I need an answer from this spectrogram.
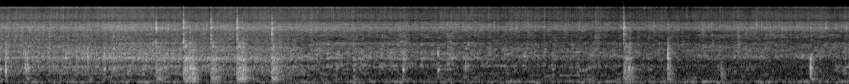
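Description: Ground spice paste sizzling in hot oil and fried onions in a kadhai, as a steel spoon knocks and scrapes against the pan while stirring. The steady sizzle eases slightly after the first few seconds.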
